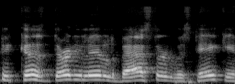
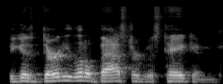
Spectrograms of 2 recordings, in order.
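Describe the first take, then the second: First: It is said in an imitated foreign accent. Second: It is said in the speaker's ordinary accent.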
